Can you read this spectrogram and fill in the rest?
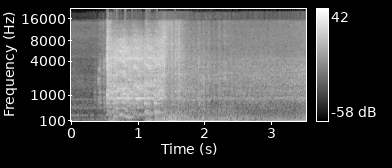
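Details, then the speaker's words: LS-swapped 1984 Ford Bronco II with Holley EFI gauges, sat four or five days: starts after barely half a second of cranking and settles into a steady, deep, smooth idle. "I mean this thing just starts up like a brand new Chevy Silverado just starts right up there's no cranking there's nothing it just pops right off runs super smooth"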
